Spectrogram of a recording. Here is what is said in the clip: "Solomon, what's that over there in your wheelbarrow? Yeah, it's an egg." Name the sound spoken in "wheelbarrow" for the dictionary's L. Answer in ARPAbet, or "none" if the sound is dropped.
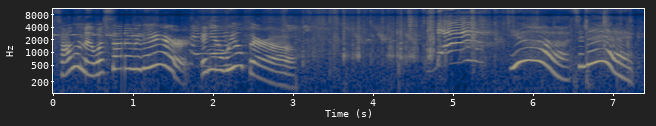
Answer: L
